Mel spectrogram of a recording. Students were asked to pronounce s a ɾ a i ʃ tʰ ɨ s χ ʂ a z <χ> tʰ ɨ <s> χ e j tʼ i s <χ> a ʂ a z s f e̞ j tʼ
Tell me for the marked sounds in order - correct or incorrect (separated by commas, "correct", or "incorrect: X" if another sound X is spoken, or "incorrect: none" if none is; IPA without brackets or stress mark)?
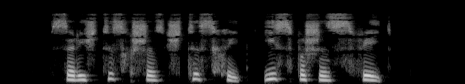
incorrect: ʃ, correct, incorrect: f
